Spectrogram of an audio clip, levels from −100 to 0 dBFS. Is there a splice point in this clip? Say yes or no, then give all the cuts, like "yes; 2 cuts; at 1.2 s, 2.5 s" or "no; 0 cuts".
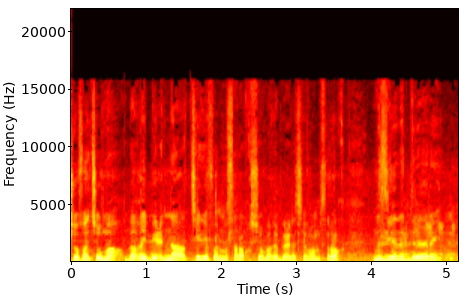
no; 0 cuts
